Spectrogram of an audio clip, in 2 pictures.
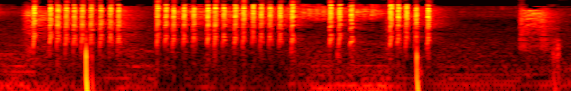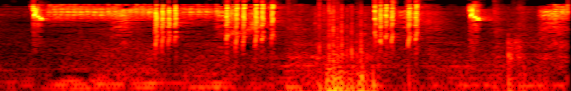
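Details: Eurasian tree sparrow, 'gereja tarung' fighting style, recorded as a tutor for competition birds: scattered bursts of rapid, shrill chirping separated by short silences, with a few sharp clicks and low rumble between.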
